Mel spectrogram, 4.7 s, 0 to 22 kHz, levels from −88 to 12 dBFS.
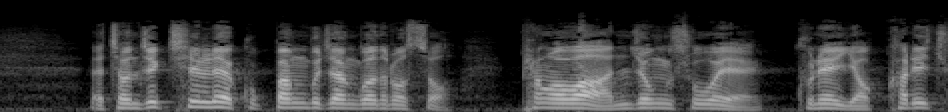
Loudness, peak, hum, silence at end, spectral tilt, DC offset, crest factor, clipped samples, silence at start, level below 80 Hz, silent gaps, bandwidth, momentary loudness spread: -21 LUFS; -2 dBFS; none; 0 s; -4 dB/octave; under 0.1%; 20 dB; under 0.1%; 0.45 s; -58 dBFS; none; 11 kHz; 15 LU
